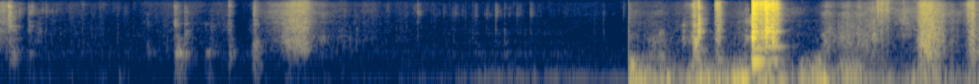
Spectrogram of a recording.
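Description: A few small metal clicks and scrapes as the door and ash drawer of a Winnerwell Nomad camp wood stove are worked. About six seconds in, this gives way suddenly to loud rustling and thudding handling noise with a low rumble.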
